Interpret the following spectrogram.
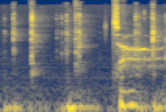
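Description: Light clicks of computer keyboard keys, about eight irregularly spaced taps over a faint low hum.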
